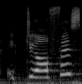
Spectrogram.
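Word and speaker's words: Ichthyophis: Option है सी, जिसे आप ये च प्रोनाउंस ना करके क प्रोनाउंस करते हो, इक्टियोफिस के पास जो है जीभ नहीं होती है, जीभ नहीं होती है, ठीक है डियर।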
